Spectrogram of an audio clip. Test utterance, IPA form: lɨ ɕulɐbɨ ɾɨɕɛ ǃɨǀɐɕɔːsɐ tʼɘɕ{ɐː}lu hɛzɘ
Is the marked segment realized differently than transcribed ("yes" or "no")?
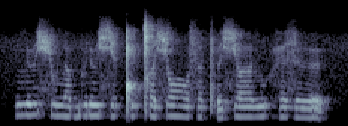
no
